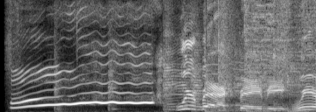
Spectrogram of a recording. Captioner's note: screams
